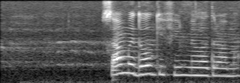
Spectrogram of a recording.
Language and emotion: Russian, neutral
